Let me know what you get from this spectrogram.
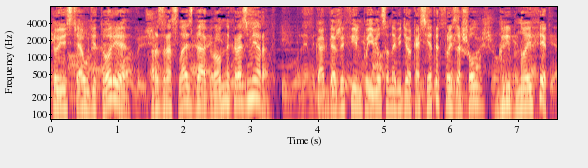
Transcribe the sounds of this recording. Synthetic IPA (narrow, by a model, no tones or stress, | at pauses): t̪o̞jɪsʲtʲɐʊdʲɪt̪o̞ɾʲɪjərəzrɐslˠasʲd̪əːɡɾo̞mnɨxrɐzmʲe̞ɾə̰fkɐɡd̪aʐɨfʲilʲmpəjɪvʲilˠsʲənɐvʲidʲɪokɐsʲe̞t̪əxpɾəɪzɐʂo̞lˠɡɾʲɪbno̞jɪfʲek̚t̪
